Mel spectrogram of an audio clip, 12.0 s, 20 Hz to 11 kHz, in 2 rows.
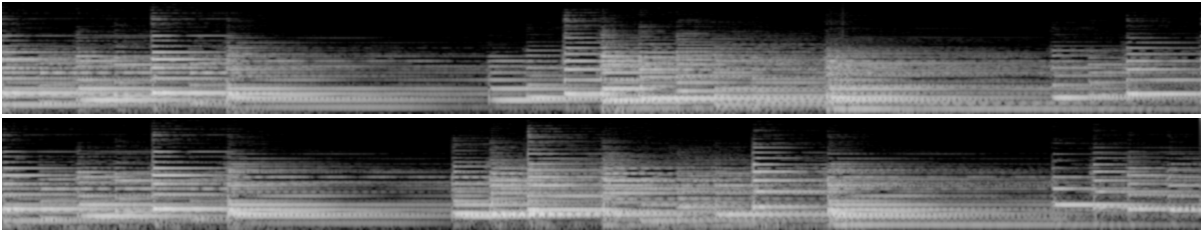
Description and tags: Emotional Piano 005 (Am-80)
Emotional Piano 005 Key: Am - BPM 80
